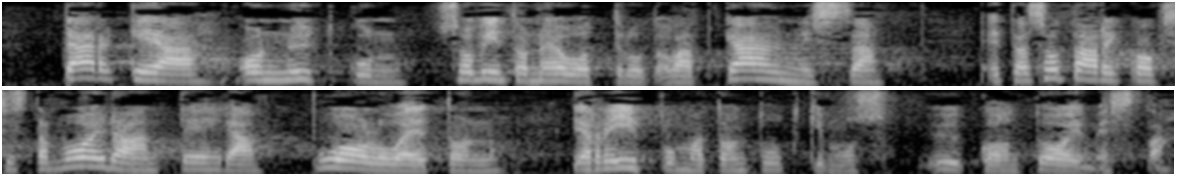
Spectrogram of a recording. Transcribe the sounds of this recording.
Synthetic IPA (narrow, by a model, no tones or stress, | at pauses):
t̪ærkeæonnyt̪kunso̞ʋint̪one̞uwʋːot̪ːelut̪o̰ʋɑt̪kæynːisːæ | ʔḛt̪ːæso̞t̪ɑɾiko̞ksist̪ɑʋo̞idɑːnt̪e̞hdæpuoluet̪on | jɑriːpːumɑt̪ont̪ut̪kimus | yːkoːnt̪oimḛst̪ɑ̰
